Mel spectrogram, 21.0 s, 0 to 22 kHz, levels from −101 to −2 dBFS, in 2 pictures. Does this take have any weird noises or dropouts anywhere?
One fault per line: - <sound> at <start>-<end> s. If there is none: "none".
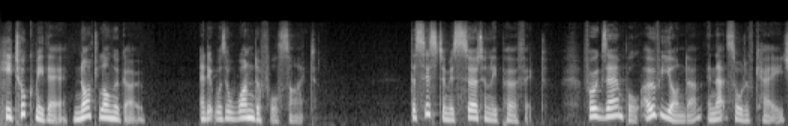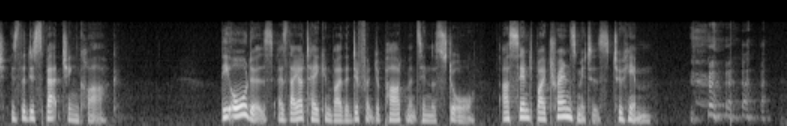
- laugh at 19.7-20.8 s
